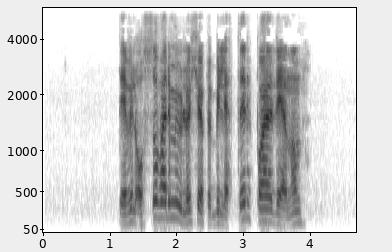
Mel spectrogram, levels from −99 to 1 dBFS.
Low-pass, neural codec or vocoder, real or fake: 5.4 kHz; none; real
